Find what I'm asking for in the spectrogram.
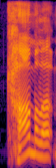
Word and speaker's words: Kamala: Mamala. – So it rhymes with Kamala. – Kamala, Mamala. So if I just think of mom, stepmom, Mamala Harris, Kamala Harris, that's how to pronounce her name.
